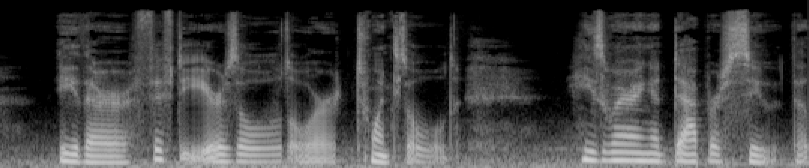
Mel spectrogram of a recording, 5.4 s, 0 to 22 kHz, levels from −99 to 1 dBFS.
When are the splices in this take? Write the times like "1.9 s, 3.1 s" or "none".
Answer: 2.7 s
